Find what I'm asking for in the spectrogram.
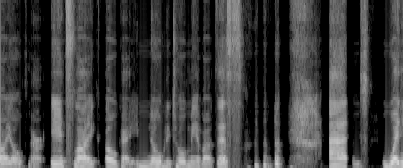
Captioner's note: chuckles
